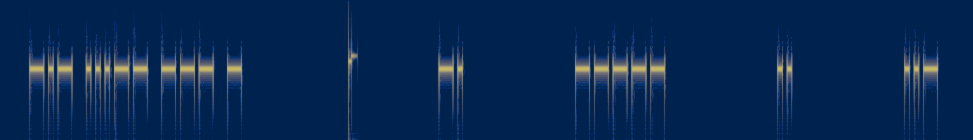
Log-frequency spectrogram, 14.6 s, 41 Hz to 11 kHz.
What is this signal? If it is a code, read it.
Morse code, heard as a keyed tone, about 17 wpm, spaced as for 7 wpm, 700 Hz. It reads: K3OT N0IU
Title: USA Call Signs - 8x Character Spacing - 17wpm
